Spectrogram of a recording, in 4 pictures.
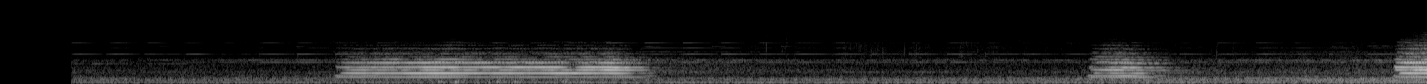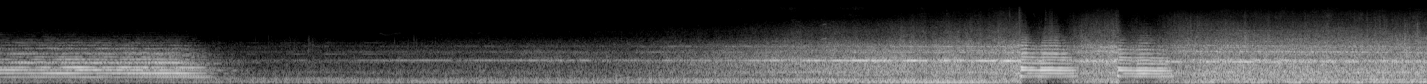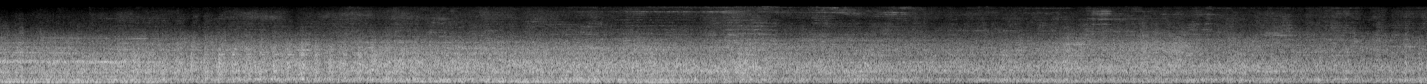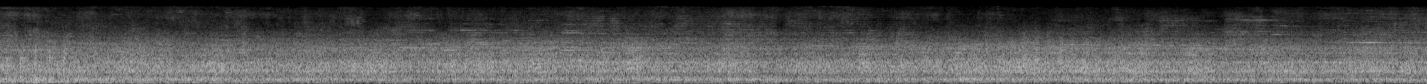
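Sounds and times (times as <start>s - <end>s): diesel locomotive engines: 0.8s - 57.0s
train horn blasts: 3.4s - 6.6s, 10.9s - 11.9s, 13.9s - 16.7s, 22.0s - 30.2s.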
